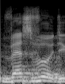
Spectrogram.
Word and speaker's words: Vestvood: Is that how you pronounce it? – Yeah, Vestvood? – Vestvood, you got it right.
